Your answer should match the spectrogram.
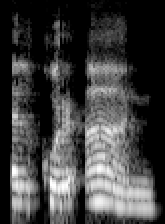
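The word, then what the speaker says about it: القرآن: So there is there's a stop. However, there's a long alif. So if you just write it with this one, you cannot say Al-Quran. You would say Al-Quran. Al-Quran. But you need Al-Quran. You want to stretch it.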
